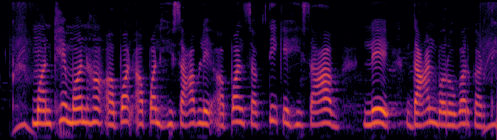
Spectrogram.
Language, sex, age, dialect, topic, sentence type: Chhattisgarhi, male, 25-30, Western/Budati/Khatahi, banking, statement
